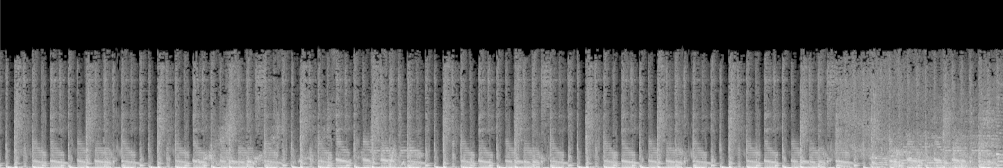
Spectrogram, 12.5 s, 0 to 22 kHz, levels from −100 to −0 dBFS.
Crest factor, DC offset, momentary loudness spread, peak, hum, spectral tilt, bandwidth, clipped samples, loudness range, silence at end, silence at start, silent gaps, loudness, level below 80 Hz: 12 dB; 1%; 3 LU; 0 dBFS; none; -5.5 dB/octave; 16 kHz; under 0.1%; 1 LU; 0 s; 0 s; none; -15 LUFS; -16 dBFS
